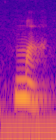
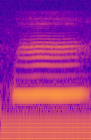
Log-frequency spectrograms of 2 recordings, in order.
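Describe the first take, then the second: First: The pitch falls throughout. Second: The pitch stays level throughout. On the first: "the fourth goes down" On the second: "The simple tone, which is ma"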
